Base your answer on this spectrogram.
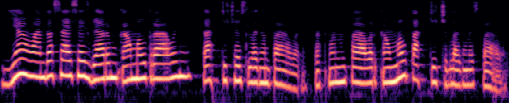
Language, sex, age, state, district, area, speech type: Kashmiri, female, 45-60, Jammu and Kashmir, Anantnag, rural, spontaneous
